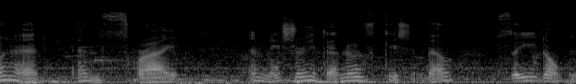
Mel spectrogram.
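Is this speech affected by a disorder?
Yes: cerebral palsy.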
